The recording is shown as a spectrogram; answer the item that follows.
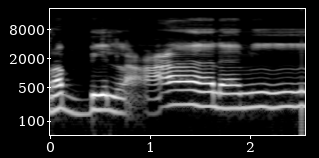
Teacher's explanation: আইনটি হলকের মাঝখান থেকে চাপ দিয়ে উচ্চারণ করতে হবে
